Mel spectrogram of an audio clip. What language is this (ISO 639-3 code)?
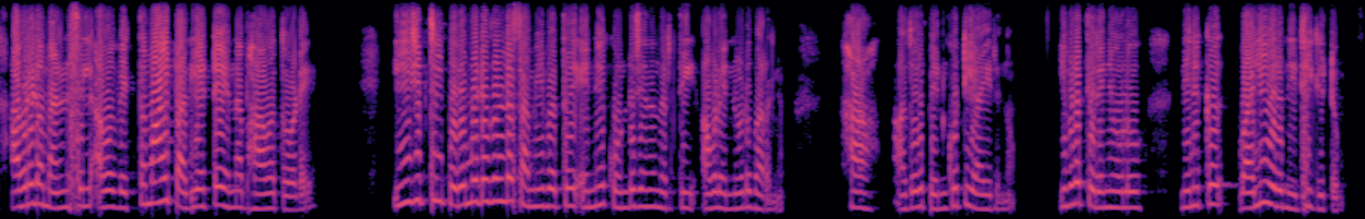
mal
